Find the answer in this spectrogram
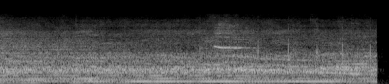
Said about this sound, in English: Did you hear that? Yeah, that little... Yeah. That little meow. Yeah. That happens constantly throughout the film. What is it? It's a cat meowing.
